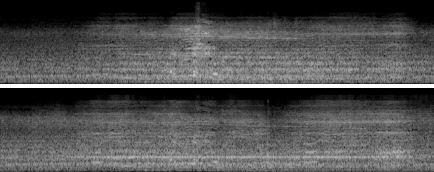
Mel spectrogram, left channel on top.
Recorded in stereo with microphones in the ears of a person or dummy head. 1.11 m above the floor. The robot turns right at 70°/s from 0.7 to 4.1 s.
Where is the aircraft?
55° right; by 4.4 s 175° right.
